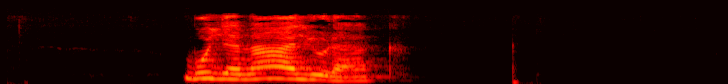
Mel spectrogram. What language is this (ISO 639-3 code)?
cat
